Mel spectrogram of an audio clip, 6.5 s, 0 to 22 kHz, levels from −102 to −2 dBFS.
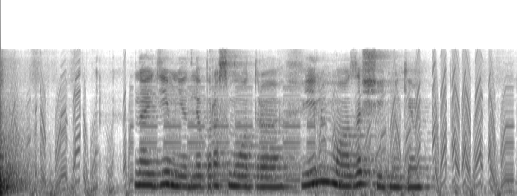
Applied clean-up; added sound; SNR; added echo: none; Scratching (performance technique); 18 dB; reverberation time 0.7 s.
